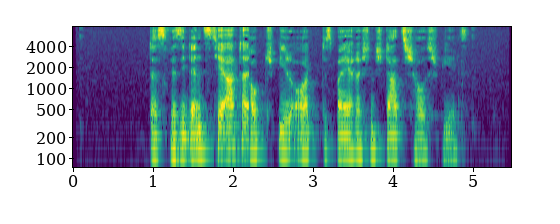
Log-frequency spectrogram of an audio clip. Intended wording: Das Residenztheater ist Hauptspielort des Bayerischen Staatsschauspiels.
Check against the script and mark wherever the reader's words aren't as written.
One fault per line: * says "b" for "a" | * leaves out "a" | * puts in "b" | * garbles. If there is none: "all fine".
* leaves out "ist"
